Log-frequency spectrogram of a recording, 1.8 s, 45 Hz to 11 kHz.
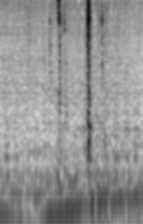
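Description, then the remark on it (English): A car drives steadily along the route from a Kmart back toward Osborne Road, its low engine rumble constant, with a couple of brief clicks or rattles from inside the cabin. “Okay, so I'm going to drive the route that Lois Stansbury told law enforcement in 1989 that she took after she paid for her purchases, loaded her daughters in the car at Kmart, and then made her way back toward Osborne Road.”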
